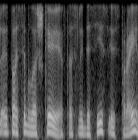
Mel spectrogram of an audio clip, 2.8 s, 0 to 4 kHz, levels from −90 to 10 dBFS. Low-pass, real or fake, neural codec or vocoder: 3.6 kHz; fake; codec, 16 kHz, 0.8 kbps, ZipCodec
